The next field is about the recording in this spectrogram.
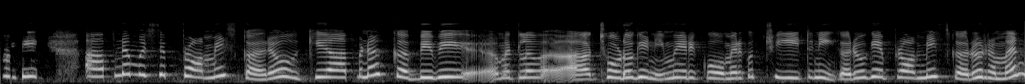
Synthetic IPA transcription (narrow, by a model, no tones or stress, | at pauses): ʈiːaːpnamʊd͡ʒʱsepɾaːmɪskɐɾokiaːpnakɐbʱibʱimɐt̪ləbt͡ʃʰoːɽoːɡenɐɦĩmeːɾekomeːɾekot͡ʃiːʈnɐɦĩkɐɾoːɡepɾɔːmɪskɐɾoɾɐmən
